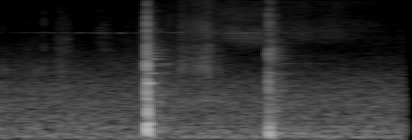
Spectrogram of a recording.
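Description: A volleyball striking twice, two sharp thuds a little over half a second apart, the first louder.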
